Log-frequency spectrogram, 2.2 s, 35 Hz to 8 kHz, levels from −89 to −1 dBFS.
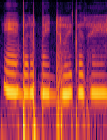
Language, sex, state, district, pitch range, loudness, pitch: Hindi, female, Uttar Pradesh, Jyotiba Phule Nagar, 220-225 Hz, -20 LUFS, 225 Hz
